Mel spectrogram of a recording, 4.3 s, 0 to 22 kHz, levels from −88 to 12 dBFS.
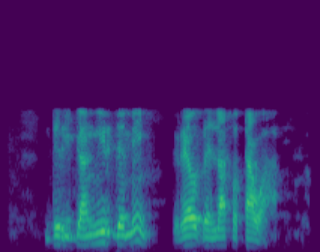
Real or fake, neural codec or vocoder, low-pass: fake; codec, 16 kHz, 4 kbps, FreqCodec, larger model; 3.6 kHz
